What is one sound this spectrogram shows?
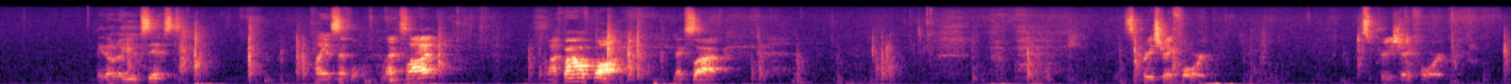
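A man speaks calmly and clearly through a small microphone in a room.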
